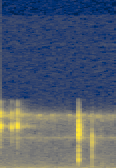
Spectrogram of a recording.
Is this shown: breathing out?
no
